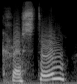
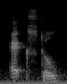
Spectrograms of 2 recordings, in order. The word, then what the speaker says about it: Xtal: And I think it's pronounced Crystal, but it's spelled XTAL. Okay. Extal.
